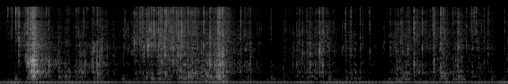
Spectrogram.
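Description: Thin plastic wrapper of a processed cheese slice crinkling as it is peeled off by hand, an irregular crackle, over a low steady hum.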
